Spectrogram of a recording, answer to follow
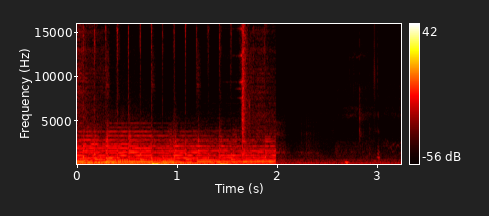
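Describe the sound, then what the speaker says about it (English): Audio fed through a wave shaper distortion filter produces a buzzy, harmonically rich, saturated tone that holds steady for about two seconds, then cuts off abruptly into near silence. "we can drive this filter through this parameter called distortion"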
